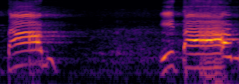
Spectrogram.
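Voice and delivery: loud laughing call of "Hitam". Retold or imitated. Husband bluntly calling his dark-skinned wife, loud and laughing. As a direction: call her loudly, half laughing.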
